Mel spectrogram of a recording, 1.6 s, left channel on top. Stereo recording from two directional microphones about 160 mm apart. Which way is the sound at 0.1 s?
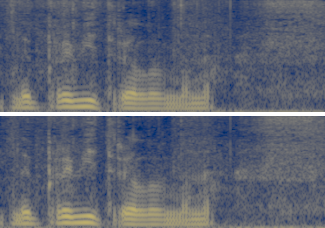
25° right (ahead or behind).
